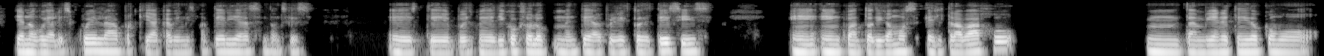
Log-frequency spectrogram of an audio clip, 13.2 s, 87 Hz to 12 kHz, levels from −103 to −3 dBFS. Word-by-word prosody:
ya 130 -1 +3
no 125 -1 +4
voy 120 0 0
a - - 0
la - - -5
escuela 135 0 +2
porque 135 -2 -9
ya - - 0
acabé 115 0 -5
mis 115 +1 -7
materias, 130 0 -1
entonces, 125 0 -8 0.7
este, 115 -2 0
pues, 115 +2 -4
me 115 - -1
dedico 120 +3 +1
solamente 125 -1 +1
al 115 0 -2
proyecto 120 +1 -2
de 115 -1 -1
tesis. 135 0 +1 0.8
Eh, 125 -1 +3
en 125 -2 +4
cuanto, 120 -2 0
digamos, 125 +3 +1
el 120 -1 -3
trabajo 130 +6 +2 1.3
mm, 125 -2 +2
también 120 0 0
he 120 - +4
tenido 125 -1 +2
como 125 -2 -1
125 Hz, 145 wpm, -20 LUFS, 120-130 Hz, 1.3 s, no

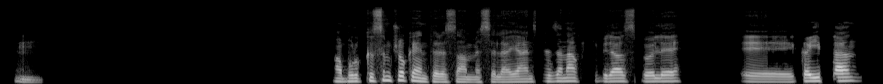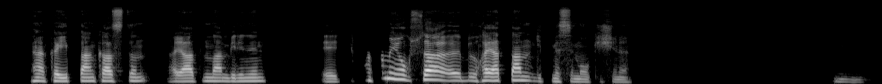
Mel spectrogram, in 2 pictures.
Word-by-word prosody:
Hımm. 110 -6 -10 2.9
Ha, 135 -1 -1
bur 145 0 +1
kısım 170 +6 0
çok 190 0 +2
enteresan 125 -6 +1
mesela. 115 +1 -3
Yani, 125 +2 -1
Sezen 145 +1 -2
Aksu 150 -1 -3
biraz, 145 0 +1
böyle, 145 +2 +1 0.6
eee, 125 -3 -2
kayıptan 165 +1 +4 0.5
Ha, 165 -1 0
kayıptan 160 +1 0
kastın 160 +1 -1
hayatından 150 +2 0
birinin, 155 +2 -3 0.5
eee, 130 0 -6
çıkması 185 +11 -11
mı 275 - +4
yoksa 210 -5 +5
du 170 -2 -5
hayattan 180 +1 +2
gitmesi 135 -1 -9
mi 125 - -6
o 120 - -10
kişinin? 115 -1 -14 2.0
Hıı. 110 -4 -20
150 Hz, 100 wpm, -22 LUFS, 130-165 Hz, 2.9 s, yoksa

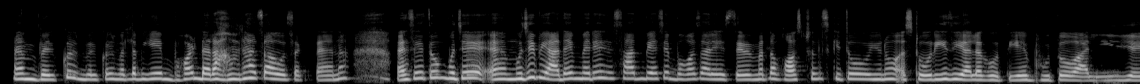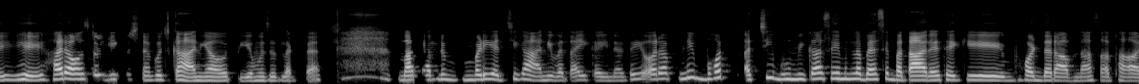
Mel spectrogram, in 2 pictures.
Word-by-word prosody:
अम, 245 -1 +5
बिल्कुल, 225 +7 0
बिल्कुल, 225 +2 -2
मतलब 235 +1 -1
ये 260 +2 +2
बहुत 245 +3 0
डरावना-सा 250 +3 +3
हो 245 -3 +4
सकता 210 -2 -9
है 210 - -4
ना? 265 +6 -3 0.5
वैसे 235 +7 +2
तो 310 - +2
मुझे 290 -1 +2
अ, 235 - 0
मुझे 260 +6 +4
भी 315 - 0
याद 230 -2 +3
है, 265 - +2
मेरे 275 +2 -1
साथ 270 -1 -2
भी - - 0
ऐसे 265 +2 -3
बहुत 240 +2 -3
सारे 245 -2 0
हिस्से 225 -1 -1
मतलब 235 +1 -3
हॉस्टल्स 225 +4 -2
की - - -3
तो 245 -1 +1
यू 235 0 0
नो 245 0 0
स्टोरीज़ 225 +2 +1
ही 235 - +5
अलग 210 0 +1
होती 190 0 -4
हैं। 205 0 +2
भूतों 200 +1 -2
वाली, 180 0 -2 0.2
ये 190 -1 0 0.2
ये, 205 -3 +3
हर 240 +3 +6
हॉस्टल 245 -3 +3
की 230 - -6
कुछ 230 0 -19
ना 200 - -4
कुछ 210 0 -4
कहानियाँ 180 -1 +3
होती 175 -1 -5
हैं, 170 - -1
मुझे 180 0 -4
तो 180 - -9
लगता 180 - -8
है। - - -6 0.9
बाकी 210 +1 +1
आपने 235 +2 -4 0.3
बड़ी 225 +2 +2
अच्छी 215 +1 -3
कहानी 200 -5 -1
बताई 185 +1 -6
कहीं 175 -1 -6
न 180 - -10
कहीं 235 +7 -5
और 235 - 0
आपने 265 +4 -2 0.2
बहुत 310 +2 0
अच्छी 225 +8 -1
भूमिका 240 +2 +2
से 270 0 -1
मतलब 250 -1 +2
ऐसे 240 +2 +1
बता 200 0 +7
रहे 200 +1 +1
थे 200 -1 +1
कि 195 -2 +2
बहुत 195 +2 -2
डरावना-सा 175 +1 -2
था 170 -2 0
230 Hz, 205 wpm, -22 LUFS, 200-255 Hz, 0.9 s, बता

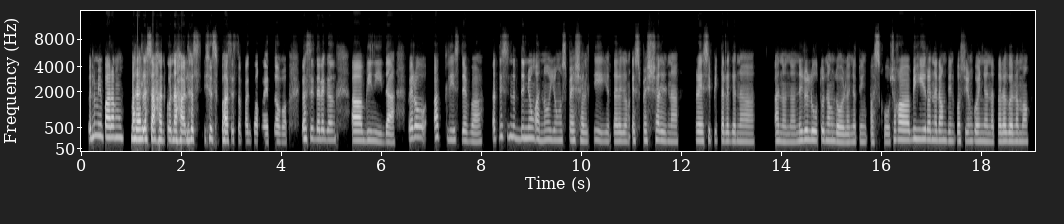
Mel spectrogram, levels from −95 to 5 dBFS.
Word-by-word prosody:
alam 250 +4 -1
mo - - -3
yung 295 - -6
parang 270 0 +9 0.3
malalasahan 230 -1 +8
ko 230 - +1
na 215 - +10
halos 205 +2 +4
sa, 230 +1 -2
base 200 0 +6
sa 195 - -10
pagkukuwento 190 -1 -4
mo. 170 - -5 0.3
Kasi, 245 +1 -1
talagang 220 -2 0 0.4
ah, 205 0 +9
binida. 185 -4 -1 0.3
Pero, 265 +2 +1 0.2
at 270 +1 +1
least, 220 0 -7
'di 205 - +2
ba, 185 0 -5 0.2
at 235 - -4
least 285 0 -8
nandun 255 -2 -3
yung - - -9
ano 220 0 -6
yung 210 0 -9
specialty, 205 -1 -5
yung - - -20
talagang 190 -1 -3
special 205 +1 -3
na 185 -1 -5 0.4
recipe 200 +1 -2
talaga 195 -1 -4
na 185 0 -6 0.6
ano, 185 -2 -4
na 175 0 -9
niluluto 210 +1 -1
ng 200 -1 -5
lola 175 -1 -1
niyo 180 +1 -8
tuwing 180 -1 -12
pasko. 175 0 -7
Tsaka, 220 0 +4
bihira 230 -1 0
na 210 - -1
lang 205 0 -1
din 200 -1 -8
kasi 195 0 -5
yung - - -11
ganyan 190 -1 -3
na 180 - -6
talaga 190 0 0
namang, 185 0 -5
205 Hz, 175 wpm, -24 LUFS, 190-225 Hz, 0.6 s, na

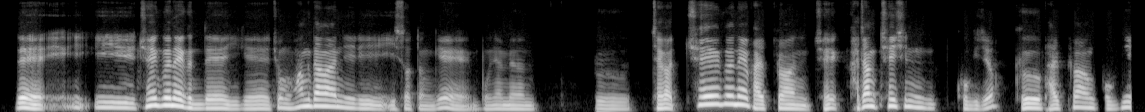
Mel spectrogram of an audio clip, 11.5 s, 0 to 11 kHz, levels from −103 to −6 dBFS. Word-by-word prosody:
네. 125 -6 +6
이 185 -8 -11
이 150 -2 0
이 130 - -5
최근에 205 0 +6
근데 125 -2 +1
이게 110 +1 -2
좀 135 -2 -3
황당한 180 -2 +4
일이 120 -6 -2
있었던 105 -2 -7
게 110 -7 -3
뭐냐면 105 -1 -4 0.6
그 105 -2 -6 0.2
제가 120 -1 +2
최근에 235 0 +4
발표한 115 - 0
제 120 +2 -3
가장 180 0 +2
최신곡이죠. 150 - -3
그 130 0 +3
발표한 135 +6 -2
곡이 110 +7 -5
125 Hz, 245 characters per minute, -24 LUFS, 110-170 Hz, 0.6 s, 네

